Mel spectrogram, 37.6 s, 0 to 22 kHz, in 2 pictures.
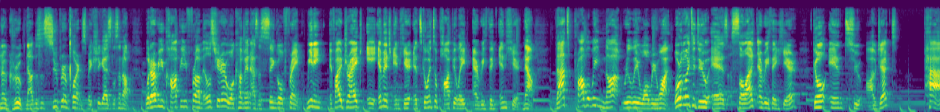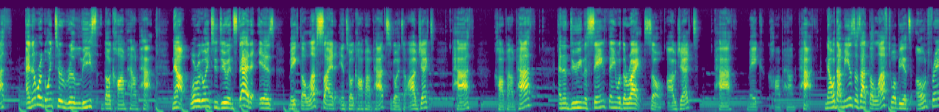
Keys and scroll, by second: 8.6 ctrl+alt+shift+c, 13.4 ctrl+z.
